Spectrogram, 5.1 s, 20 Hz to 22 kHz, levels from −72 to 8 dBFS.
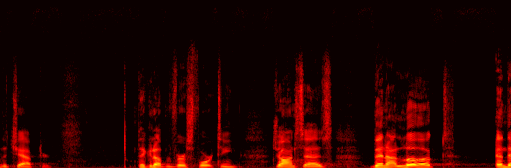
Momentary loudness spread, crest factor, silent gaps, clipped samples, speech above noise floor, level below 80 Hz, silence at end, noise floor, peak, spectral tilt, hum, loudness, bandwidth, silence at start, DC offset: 20 LU; 20 dB; none; under 0.1%; 25 dB; -84 dBFS; 0 s; -52 dBFS; -8 dBFS; -4.5 dB/octave; none; -26 LUFS; over 20 kHz; 0 s; 0.2%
